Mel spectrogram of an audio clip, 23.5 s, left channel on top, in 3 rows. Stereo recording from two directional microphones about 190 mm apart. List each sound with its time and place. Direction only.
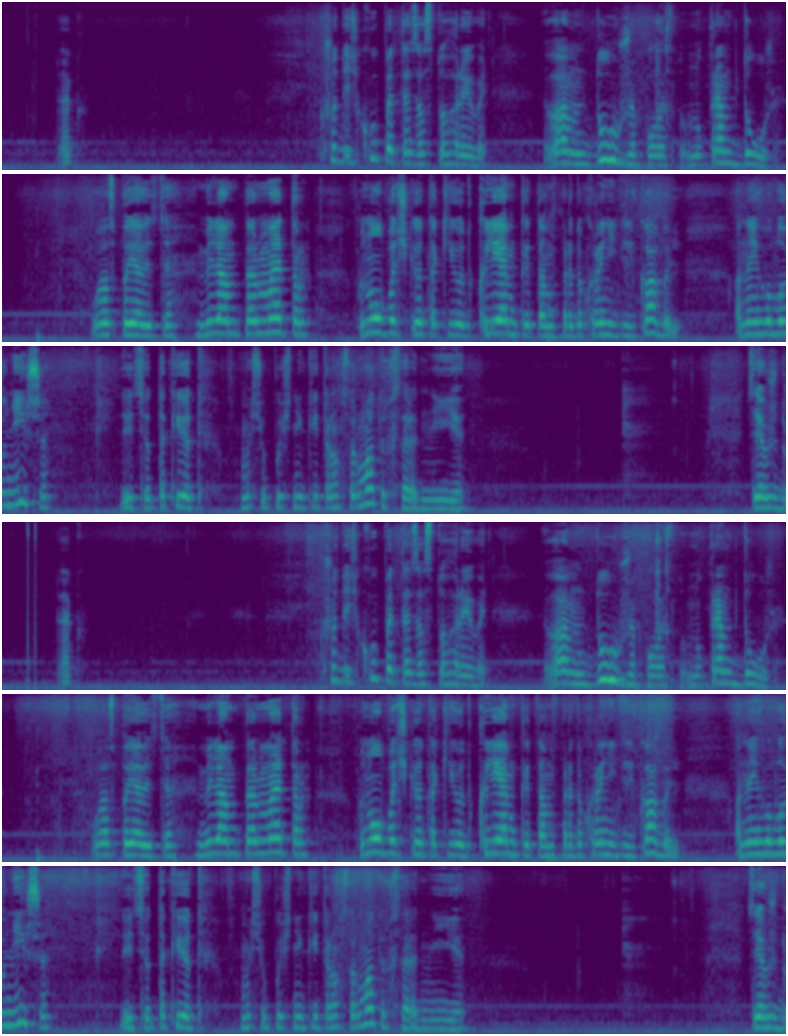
3.2 s speech: 5° left (ahead or behind)
17.0 s speech: 10° left (ahead or behind)
19.6 s speech: 35° left (ahead or behind)
22.9 s a sound: 15° left (ahead or behind)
